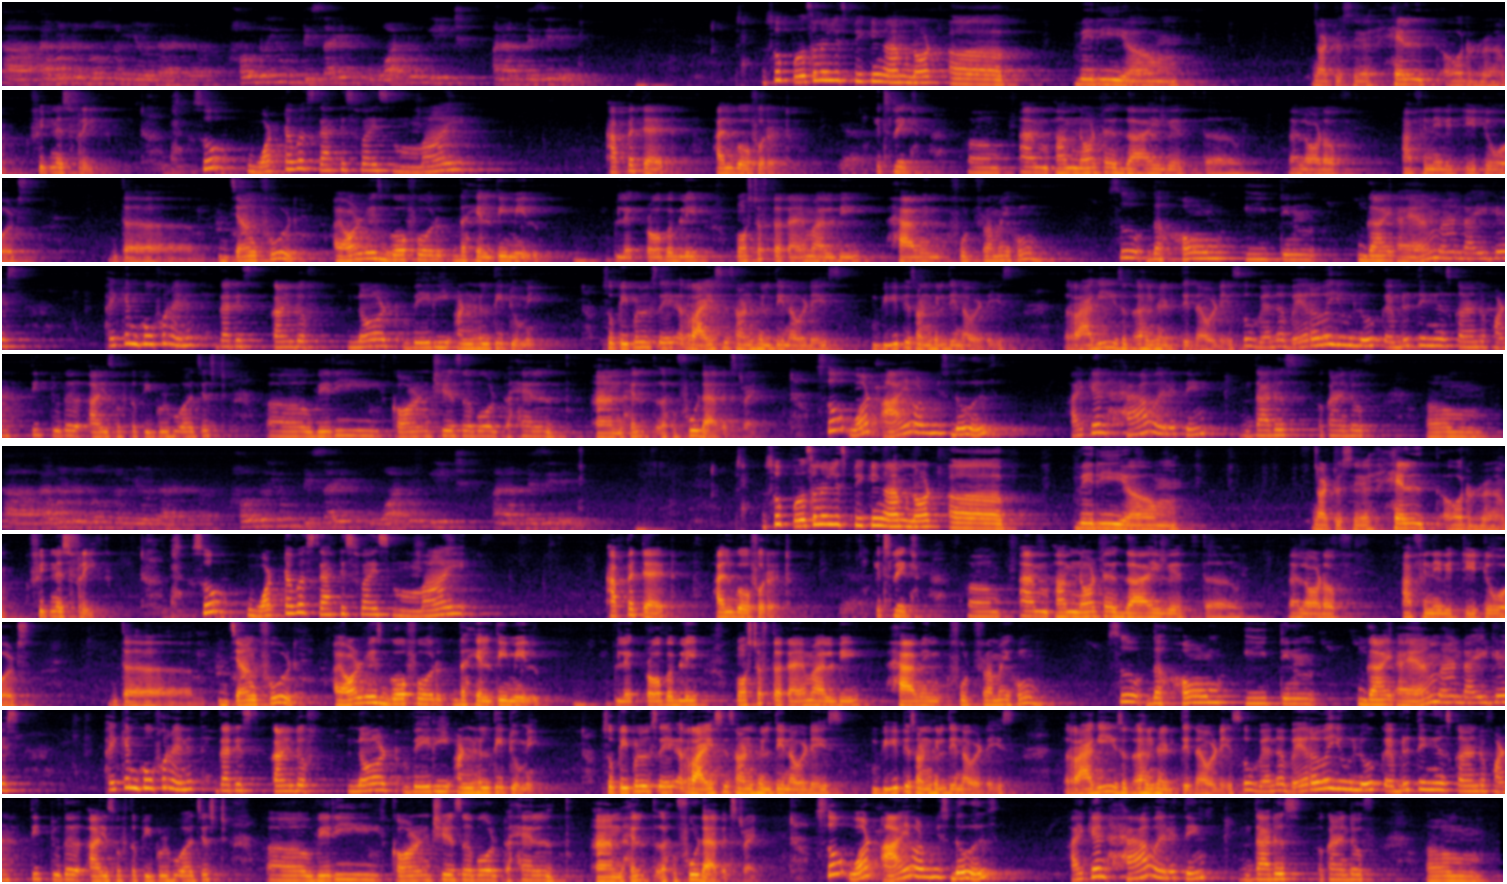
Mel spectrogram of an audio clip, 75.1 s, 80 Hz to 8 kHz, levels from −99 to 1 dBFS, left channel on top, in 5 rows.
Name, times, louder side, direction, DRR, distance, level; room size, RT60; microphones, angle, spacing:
voice 1, 0.0-4.6 4.9-5.7 16.6-16.9 22.4-22.5 23.4-23.6 51.0-51.4, left 1 dB, 35° left, -3 dB, 5.3 m, -42 dB
voice 2, 7.6-10.1 10.7-11.8 13.1-16.0 16.4-19.7 21.1-21.7 22.2-22.8 23.8-24.2 24.7-27.5 27.9-28.4 29.0-30.3 31.1-33.1 33.4-35.5 35.8-35.9 36.2-37.0 37.4-38.7 38.9-40.5 41.2-43.2 43.6-45.2 46.1-48.3 48.5-50.4 51.1-53.4 53.8-55.1 55.7-62.3 62.8-65.7 66.0-67.7 68.0-70.1 70.8-72.2 72.5-73.1 73.4-73.8 74.4-74.9, right 5 dB, 80° right, 17 dB, 0.4 m, -25 dB
15.5 x 14.5 x 3.7 m, 1.0 s
head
